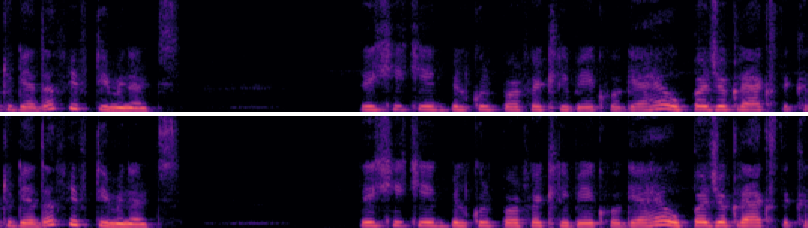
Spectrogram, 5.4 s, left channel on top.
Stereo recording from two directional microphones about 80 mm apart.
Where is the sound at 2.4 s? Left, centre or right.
Right.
